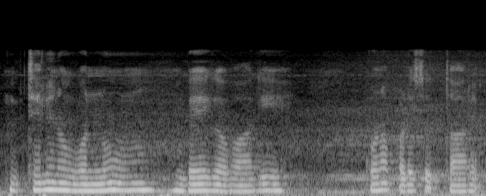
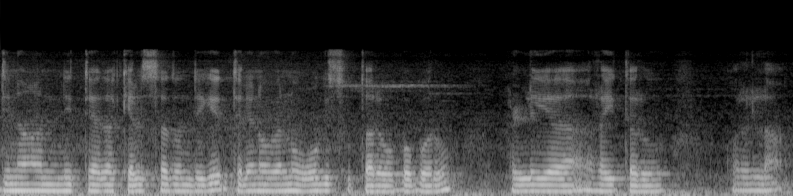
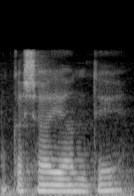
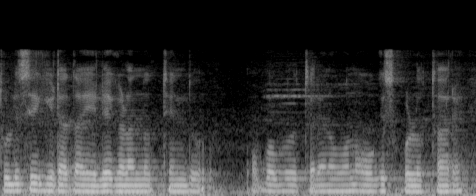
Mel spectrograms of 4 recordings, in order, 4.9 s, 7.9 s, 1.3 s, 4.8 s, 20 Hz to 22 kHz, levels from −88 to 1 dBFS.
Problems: none marked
